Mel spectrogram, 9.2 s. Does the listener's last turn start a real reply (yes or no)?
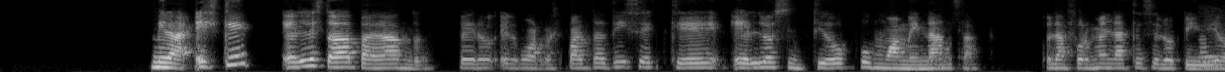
yes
